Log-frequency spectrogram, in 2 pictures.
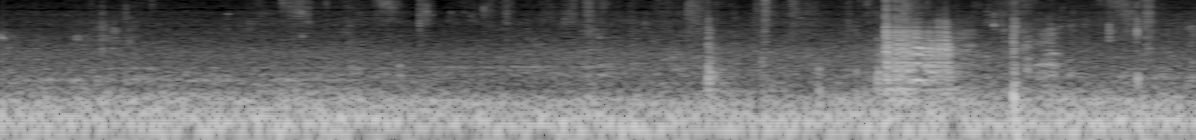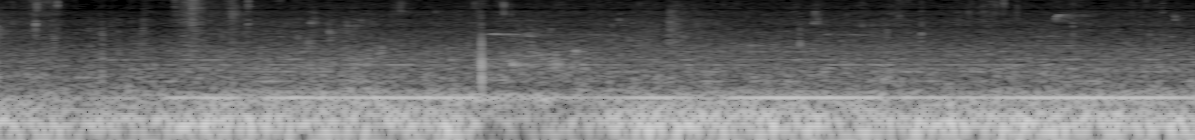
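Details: Low rumbling background noise with a steady hum, a brief splash-like burst and faint distant voices; no animal calls stand out.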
